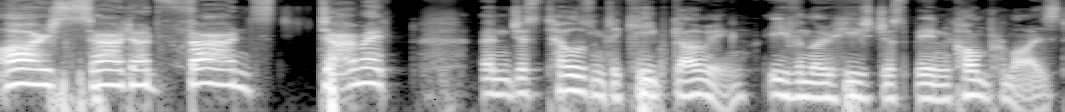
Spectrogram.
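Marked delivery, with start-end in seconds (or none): 0.0-2.4 put-on shrill, very high, dragged-out scream. Retelling a YouTube clip where the wounded commander screams, imitating Commander Erwin screaming. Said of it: "he just screams".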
